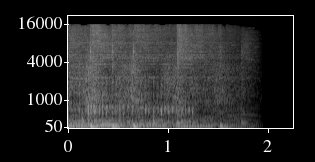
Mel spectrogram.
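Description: The last seconds of a heavy rock song: distorted band sound fading out with a few last hits, falling to silence just before the end.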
